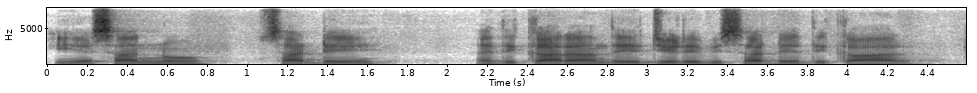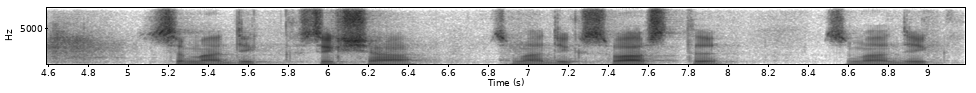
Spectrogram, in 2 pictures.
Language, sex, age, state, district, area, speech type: Punjabi, male, 30-45, Punjab, Jalandhar, urban, spontaneous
